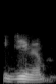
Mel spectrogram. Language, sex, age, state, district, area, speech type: Hindi, male, 60+, Madhya Pradesh, Bhopal, urban, conversation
